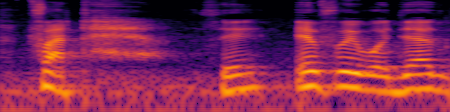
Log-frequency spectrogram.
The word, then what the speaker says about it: الفتح: We have to drop the dhamma because of pausing here and assimilate this ha that has a letter a together with this syllable fat, so it becomes fath.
